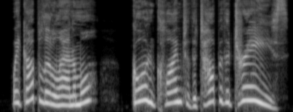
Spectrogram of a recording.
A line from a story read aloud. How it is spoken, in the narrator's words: he shouted in a shrill voice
